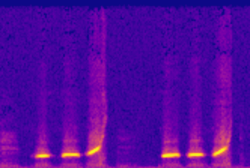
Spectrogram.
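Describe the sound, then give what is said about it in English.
A person whistles in imitation of a quail's call: two phrases of three clear notes each, separated by a pause. In each phrase the first two notes hold steady and the third slides upward in pitch. The whistling is heard alone. “So Quail takes a couple steps back And he makes that beautiful sound again.”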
